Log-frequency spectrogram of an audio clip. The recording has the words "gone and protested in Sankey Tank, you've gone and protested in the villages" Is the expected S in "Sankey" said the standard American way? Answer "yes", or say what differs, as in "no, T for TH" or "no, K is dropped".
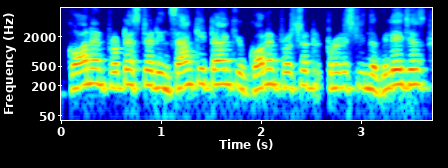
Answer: yes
